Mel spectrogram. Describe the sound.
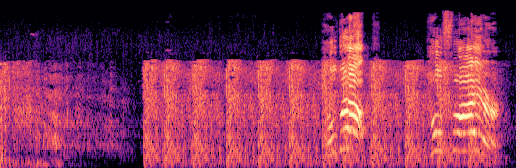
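Rifles open fire in a sudden, dense volley of many sharp cracks after a quieter opening stretch, with people shouting over the shooting.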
